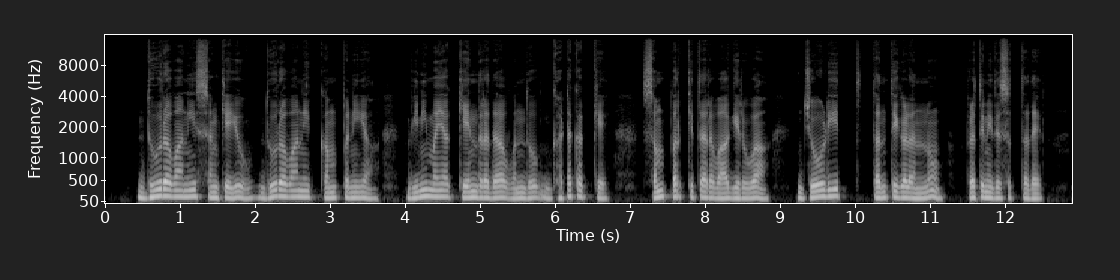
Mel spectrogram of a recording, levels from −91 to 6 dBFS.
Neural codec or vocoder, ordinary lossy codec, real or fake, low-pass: none; none; real; 14.4 kHz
